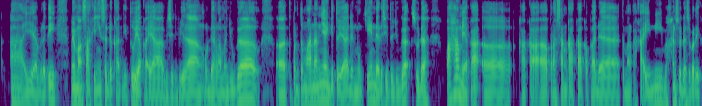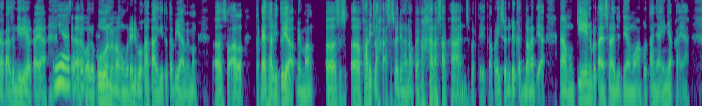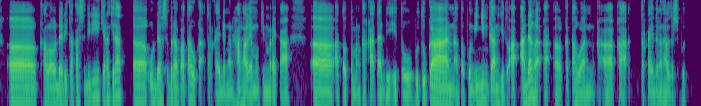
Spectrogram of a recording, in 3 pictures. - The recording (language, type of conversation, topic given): Indonesian, advice, Bagaimana caranya memilih hadiah yang tepat untuk orang lain?
- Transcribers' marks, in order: other background noise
